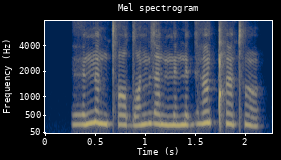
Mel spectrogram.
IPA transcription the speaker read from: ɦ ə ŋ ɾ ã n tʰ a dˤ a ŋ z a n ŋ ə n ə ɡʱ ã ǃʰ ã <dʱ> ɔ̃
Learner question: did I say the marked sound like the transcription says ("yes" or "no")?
no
